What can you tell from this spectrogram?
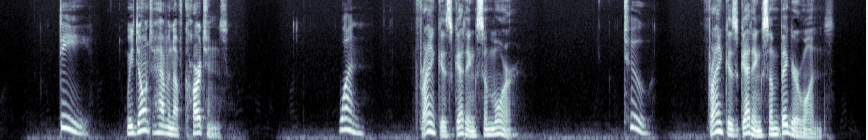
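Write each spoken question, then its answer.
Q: We don't have enough cartons.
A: 1: Frank is getting some more.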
